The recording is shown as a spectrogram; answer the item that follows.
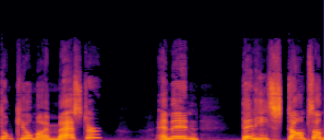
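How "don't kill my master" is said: whiny, whimpering little dog voice. Retelling a movie where a dog watches its master get killed: imitating a whimpering dog. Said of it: "the dog starts whimpering".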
